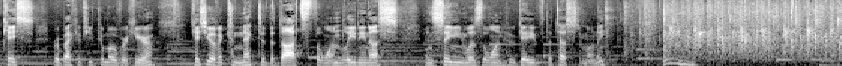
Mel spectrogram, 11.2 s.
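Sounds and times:
speech: 0:00.1 - 0:09.4
audience applause: 0:08.3 - 0:11.2.

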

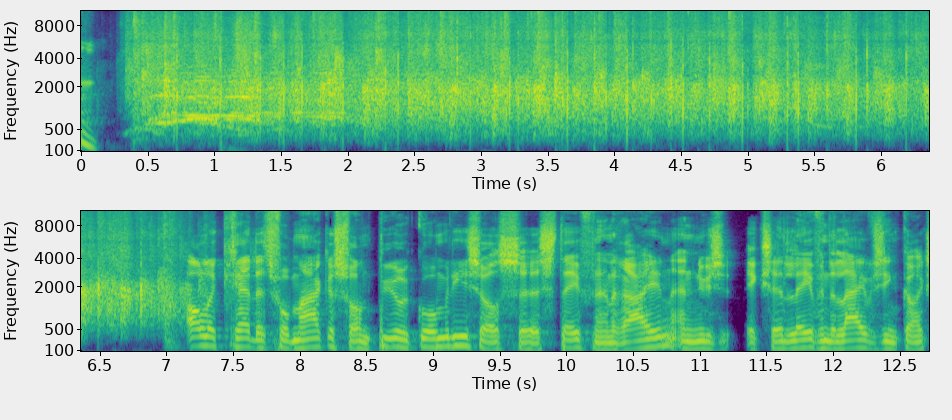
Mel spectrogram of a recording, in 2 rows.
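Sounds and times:
speech: 0:00.0 - 0:00.4, 0:07.2 - 0:12.7
audience applause: 0:00.3 - 0:07.3.

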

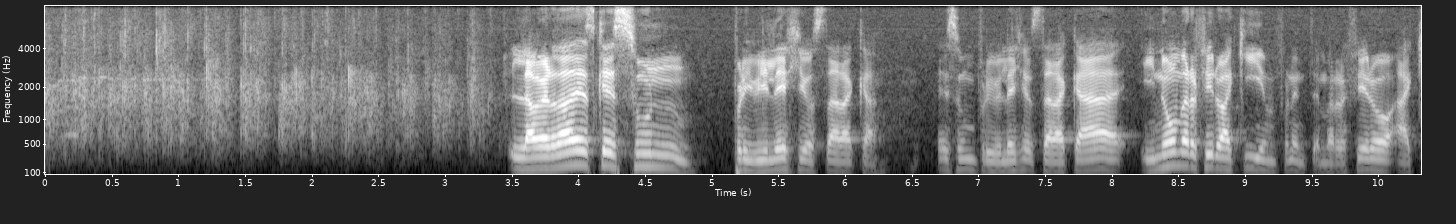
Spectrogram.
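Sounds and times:
audience applause: 0:00.0 - 0:03.5
speech: 0:03.5 - 0:10.3.

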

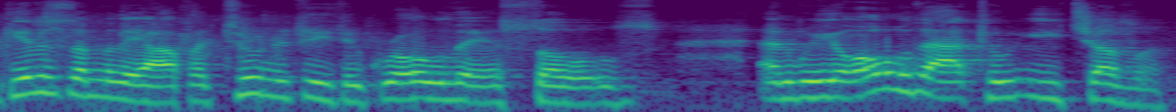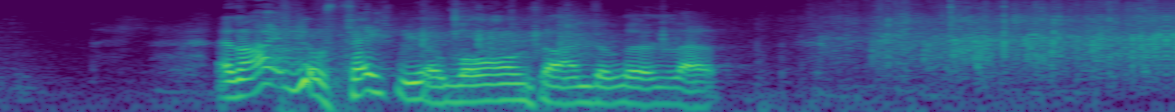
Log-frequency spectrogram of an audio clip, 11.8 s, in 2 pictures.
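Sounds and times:
audience clapping: 0:00.0 - 0:01.7, 0:07.3 - 0:11.7
speech: 0:00.1 - 0:06.0, 0:07.0 - 0:09.6.

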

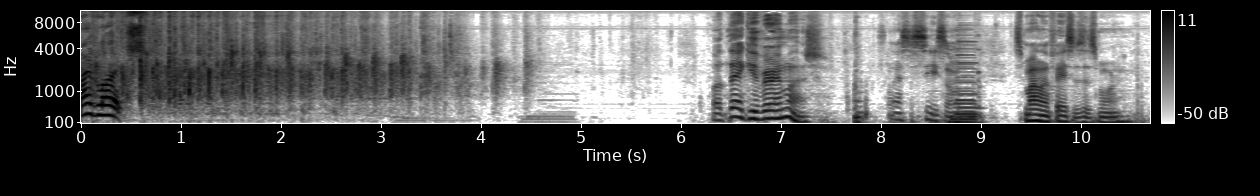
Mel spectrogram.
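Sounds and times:
speech: 0:00.0 - 0:00.7, 0:06.3 - 0:10.6
studio audience applause in Louisville welcoming a live radio performer: 0:00.0 - 0:04.6.

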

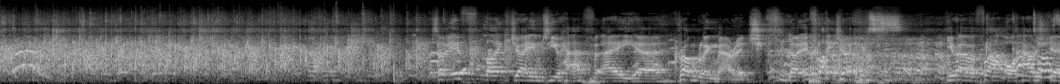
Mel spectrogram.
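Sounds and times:
audience applause: 0:00.0 - 0:05.4
laughter: 0:03.2 - 0:05.4, 0:06.4 - 0:10.5
speech: 0:04.9 - 0:10.5.

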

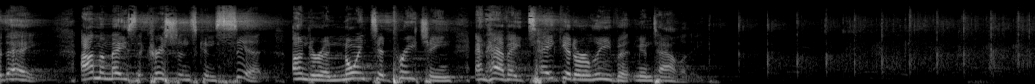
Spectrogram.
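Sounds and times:
speech: 0:00.0 - 0:07.0
faint scattered clapping: 0:07.1 - 0:10.3.

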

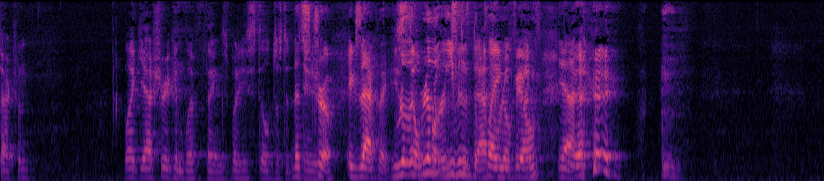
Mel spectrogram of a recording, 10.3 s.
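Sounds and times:
speech: 0:00.0 - 0:00.5, 0:01.6 - 0:08.6
hiss: 0:00.0 - 0:10.2
laughter: 0:05.0 - 0:07.9
throat clearing: 0:08.2 - 0:08.7.

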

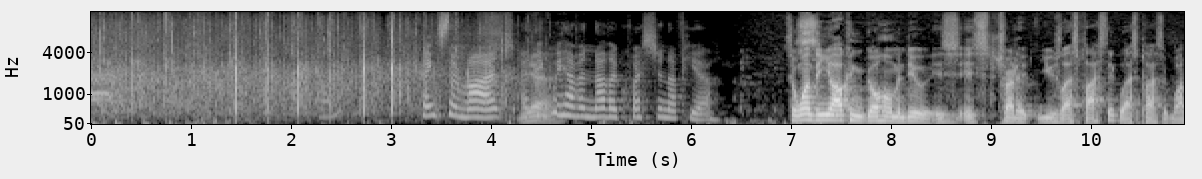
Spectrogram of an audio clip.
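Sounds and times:
audience applause: 0:00.0 - 0:04.7
speech: 0:03.4 - 0:06.4, 0:07.0 - 0:10.9.

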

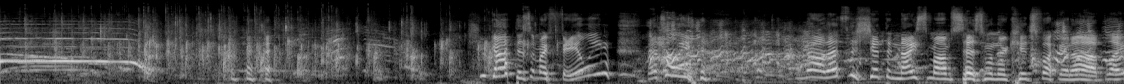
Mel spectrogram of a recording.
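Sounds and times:
person applauding: 0:00.0 - 0:05.7
laughter: 0:02.1 - 0:03.8, 0:06.2 - 0:11.2
speech: 0:02.5 - 0:03.0, 0:04.9 - 0:07.4, 0:08.0 - 0:11.2.

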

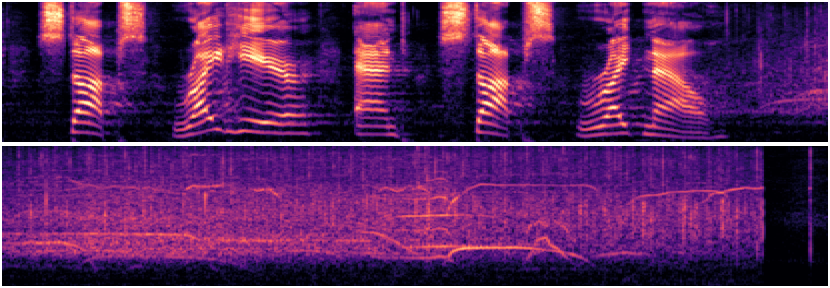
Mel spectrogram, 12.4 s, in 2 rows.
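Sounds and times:
speech: 0:00.3 - 0:05.5
crowd applause after speech: 0:05.3 - 0:11.9
faint cheers: 0:05.5 - 0:11.9
high whistles: 0:06.6 - 0:11.9.

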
